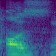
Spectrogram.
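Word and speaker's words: OOO: Yang O-nya tiga tuh. – Hah? – Yang oh, beda Oh, Oh. Dibacanya Oz. Hmm, banyak. Bacanya Oz berarti Iya.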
